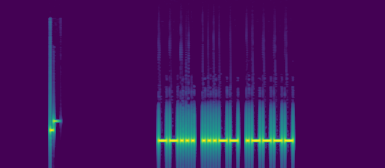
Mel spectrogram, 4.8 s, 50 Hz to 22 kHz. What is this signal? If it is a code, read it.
Morse code, heard as a keyed tone, about 34 wpm, 700 Hz. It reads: 731
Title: Numbers - 3-Digit 35wpm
